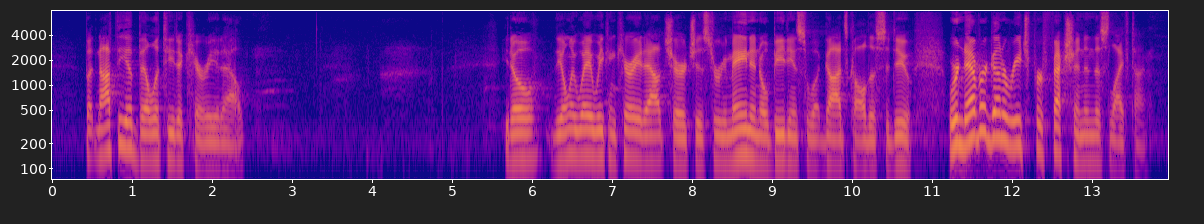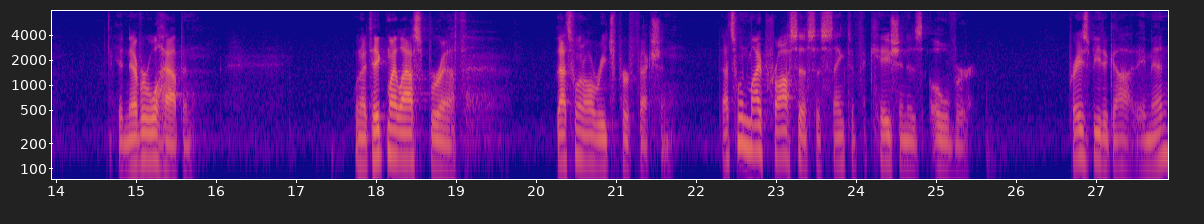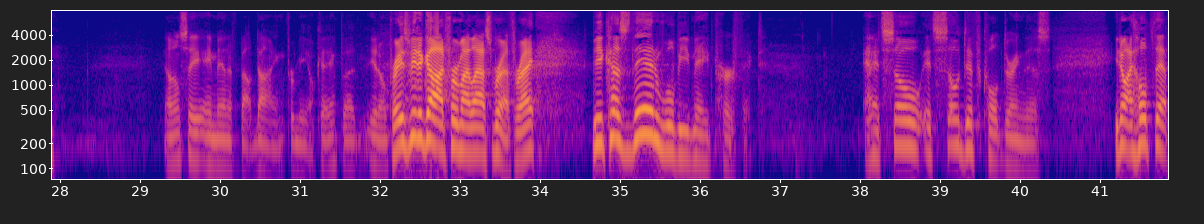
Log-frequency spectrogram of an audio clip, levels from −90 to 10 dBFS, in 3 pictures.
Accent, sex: American, male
